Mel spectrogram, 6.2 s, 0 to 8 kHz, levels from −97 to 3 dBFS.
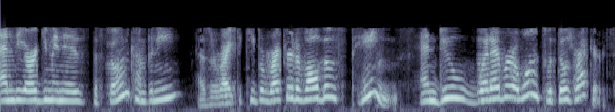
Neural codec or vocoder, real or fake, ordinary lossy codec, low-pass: codec, 16 kHz, 4 kbps, FreqCodec, larger model; fake; AAC, 16 kbps; 7.2 kHz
